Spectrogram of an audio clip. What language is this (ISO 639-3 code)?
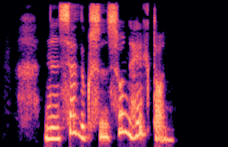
kab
